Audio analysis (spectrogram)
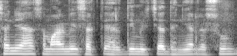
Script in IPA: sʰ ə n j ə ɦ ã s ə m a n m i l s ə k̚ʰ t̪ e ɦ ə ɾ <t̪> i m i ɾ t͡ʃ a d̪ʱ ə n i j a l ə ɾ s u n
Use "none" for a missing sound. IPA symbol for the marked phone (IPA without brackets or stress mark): d̪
